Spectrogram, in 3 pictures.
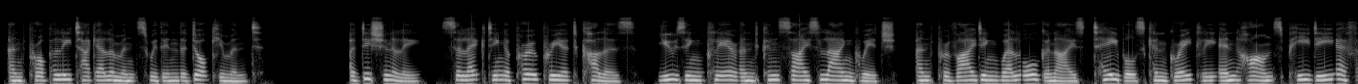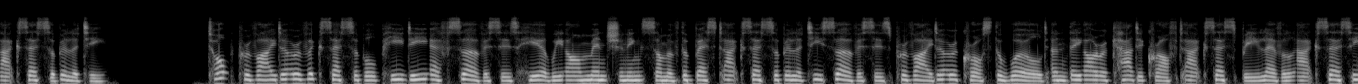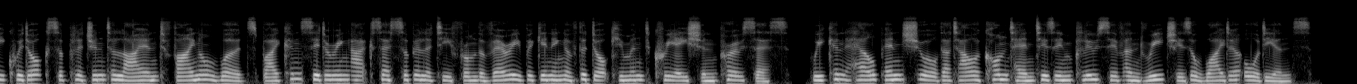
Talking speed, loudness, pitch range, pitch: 125 wpm, -22 LUFS, 175-210 Hz, 195 Hz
